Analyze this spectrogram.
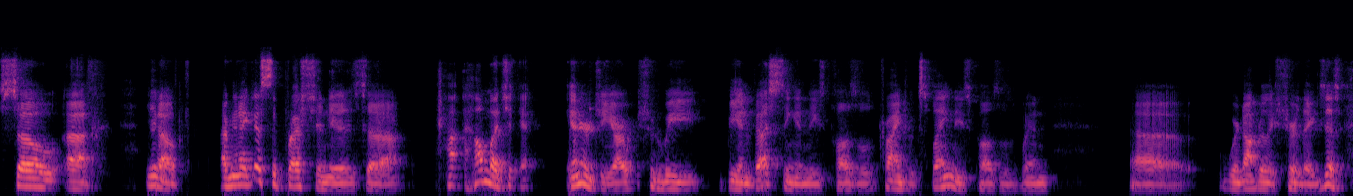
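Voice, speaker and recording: Against a quiet background, the speaker keeps a moderate pace with lively intonation and long, frequent pauses. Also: man, fairly low pitch for a man. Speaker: economist, paper discussant. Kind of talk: academic conference discussion. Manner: halting, many fillers and repetitions.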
